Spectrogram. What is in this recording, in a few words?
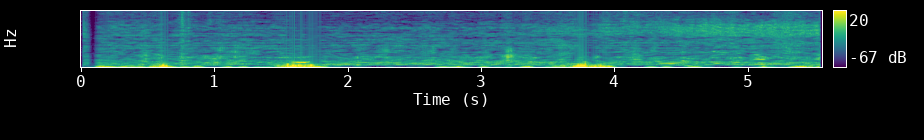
lil girl voice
